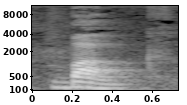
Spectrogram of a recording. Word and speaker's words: bulk: But when it comes to the last one, letter L has a mild pronunciation, that is bulk.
